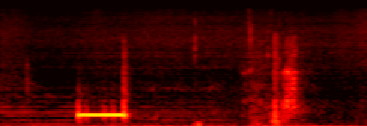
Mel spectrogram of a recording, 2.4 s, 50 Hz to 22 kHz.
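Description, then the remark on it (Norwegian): A short, steady electronic phone tone sounds once, loud, like a call connecting on a phone line kept open to colleagues waiting in a car, while walking Nova, a 40-kilo rottweiler; followed by faint rustling and muffled background noise. “Jeg holder kontakt med dem over telefon.”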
